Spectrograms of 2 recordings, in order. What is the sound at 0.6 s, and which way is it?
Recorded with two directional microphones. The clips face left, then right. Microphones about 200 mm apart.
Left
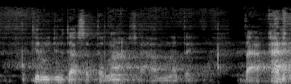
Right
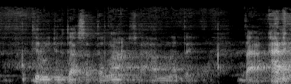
Speech, 35° left (ahead or behind).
